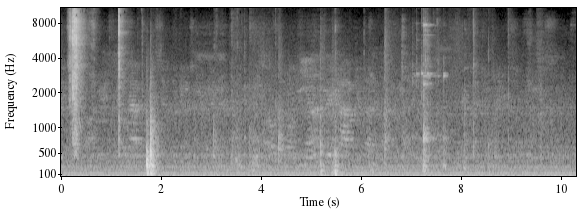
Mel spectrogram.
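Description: Handling sounds: a few sharp knocks and clinks of hard objects being picked up and set down on a table, the loudest just after the start, over a steady low hum.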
